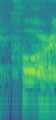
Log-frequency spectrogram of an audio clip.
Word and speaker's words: Corps: brand, and people have been calling it the Corpse, which is an incorrect pronunciation.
